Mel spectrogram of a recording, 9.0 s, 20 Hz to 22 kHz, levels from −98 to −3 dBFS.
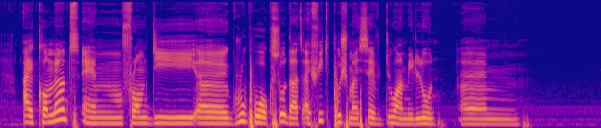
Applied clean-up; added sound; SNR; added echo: none; none; none; none.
